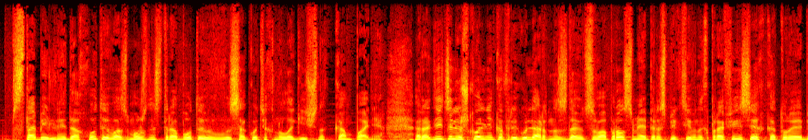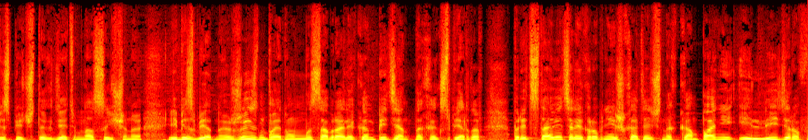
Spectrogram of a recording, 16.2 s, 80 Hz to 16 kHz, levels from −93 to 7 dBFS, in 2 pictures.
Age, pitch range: 40-59, 125-185 Hz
